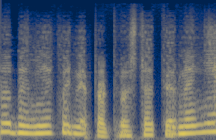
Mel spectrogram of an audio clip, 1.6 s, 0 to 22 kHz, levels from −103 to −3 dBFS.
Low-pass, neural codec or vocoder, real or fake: 19.8 kHz; codec, 44.1 kHz, 0.9 kbps, DAC; fake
